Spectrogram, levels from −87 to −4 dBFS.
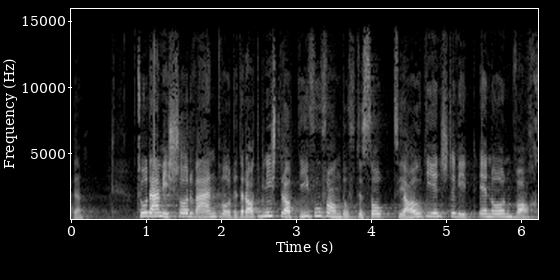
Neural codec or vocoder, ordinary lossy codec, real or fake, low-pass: none; none; real; 14.4 kHz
